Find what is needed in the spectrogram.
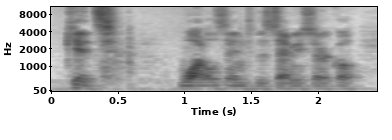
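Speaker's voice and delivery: ordinary talk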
